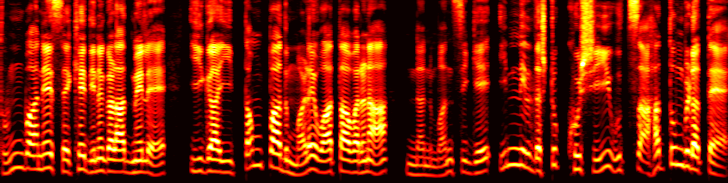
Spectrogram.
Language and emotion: Kannada, happy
